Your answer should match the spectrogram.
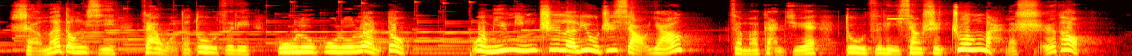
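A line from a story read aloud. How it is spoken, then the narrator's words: Muttering. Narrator (Chinese): 狼嘀嘀咕咕地说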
